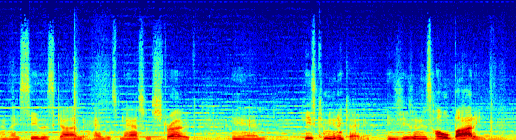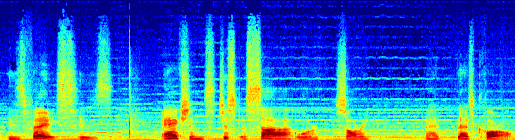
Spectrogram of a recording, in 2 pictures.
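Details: Adult man speaking; normal speech.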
